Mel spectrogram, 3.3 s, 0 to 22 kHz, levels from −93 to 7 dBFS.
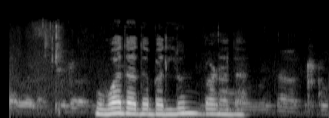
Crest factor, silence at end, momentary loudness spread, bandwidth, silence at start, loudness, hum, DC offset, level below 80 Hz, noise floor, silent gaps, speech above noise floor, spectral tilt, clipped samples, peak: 20 dB; 0 s; 23 LU; 9.4 kHz; 0.1 s; -22 LUFS; none; under 0.1%; -72 dBFS; -49 dBFS; none; 29 dB; -8.5 dB/octave; under 0.1%; -4 dBFS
